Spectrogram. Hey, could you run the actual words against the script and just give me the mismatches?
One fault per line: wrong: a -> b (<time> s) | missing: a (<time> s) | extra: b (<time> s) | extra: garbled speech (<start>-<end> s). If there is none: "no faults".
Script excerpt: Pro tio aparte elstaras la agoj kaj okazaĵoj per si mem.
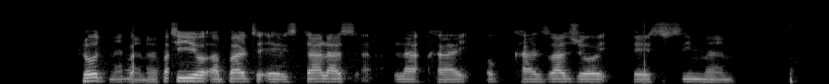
extra: garbled speech (1.1-1.7 s)
missing: agoj (4.1 s)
